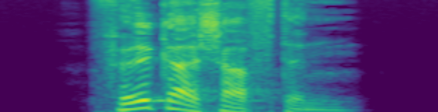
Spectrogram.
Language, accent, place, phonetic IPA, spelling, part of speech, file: German, Germany, Berlin, [ˈfœlkɐʃaftn̩], Völkerschaften, noun, De-Völkerschaften.ogg
- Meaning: plural of Völkerschaft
